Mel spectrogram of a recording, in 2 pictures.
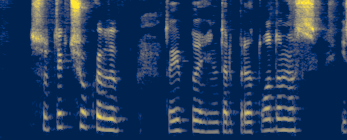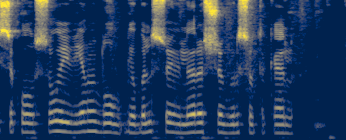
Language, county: Lithuanian, Šiauliai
